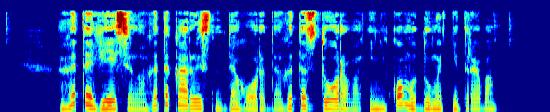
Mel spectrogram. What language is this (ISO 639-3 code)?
bel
